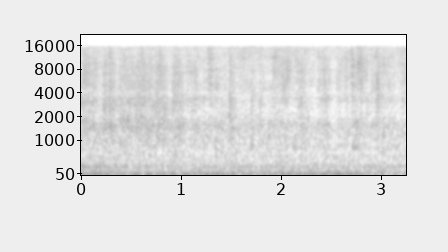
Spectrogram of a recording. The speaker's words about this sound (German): Es hagelt. Oh. Es hagelt.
